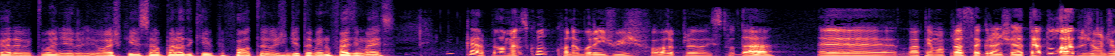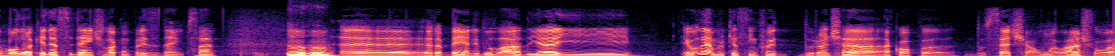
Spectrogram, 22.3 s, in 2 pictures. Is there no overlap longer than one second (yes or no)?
yes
